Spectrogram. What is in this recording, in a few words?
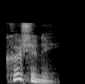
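"cushiony", British English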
